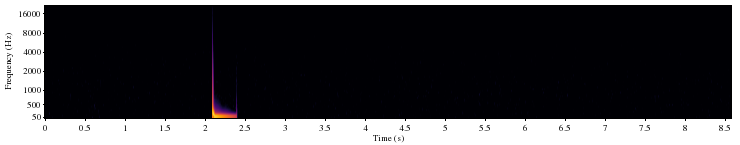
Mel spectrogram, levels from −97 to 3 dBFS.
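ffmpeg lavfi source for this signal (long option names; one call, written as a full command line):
ffmpeg -f lavfi -i "aevalsrc='0.501*pow(10,-3*t/0.48)*sin(2*PI*(280*0.027/log(76/280)*(exp(log(76/280)*min(t,0.027)/0.027)-1)+76*max(t-0.027,0)))':duration=0.3:sample_rate=44100" out.wav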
